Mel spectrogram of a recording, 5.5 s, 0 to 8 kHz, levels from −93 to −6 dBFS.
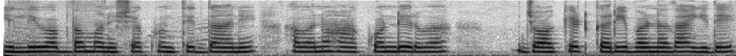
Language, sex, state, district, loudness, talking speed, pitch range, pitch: Kannada, female, Karnataka, Bidar, -15 LUFS, 95 wpm, 235-250 Hz, 245 Hz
